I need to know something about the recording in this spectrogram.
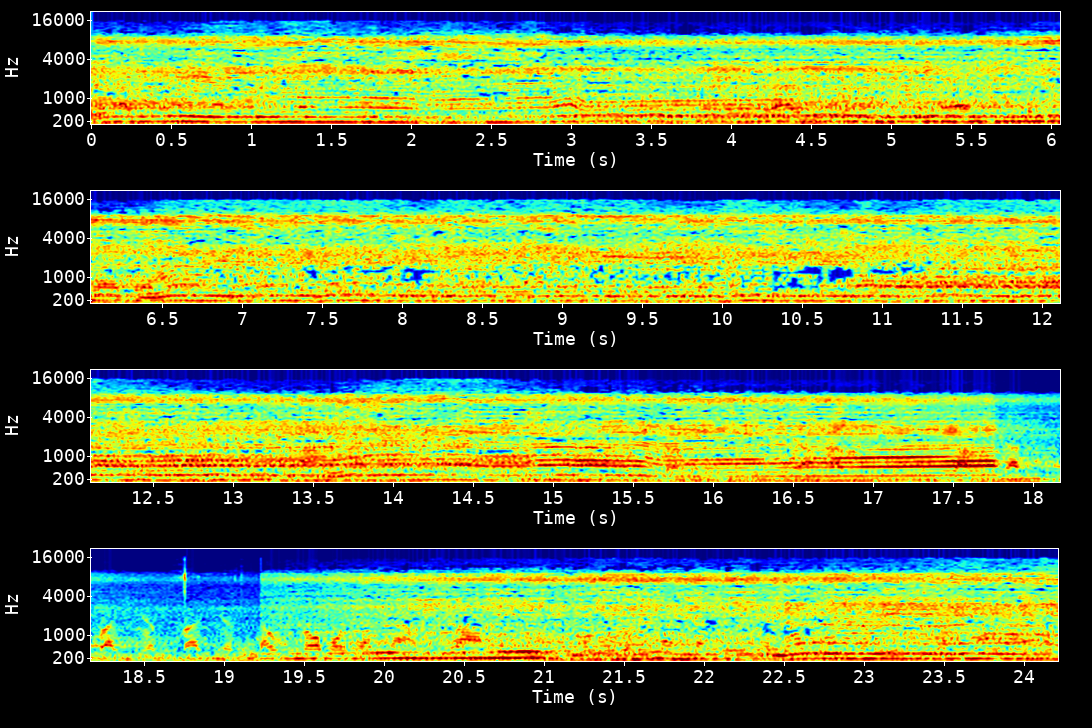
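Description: Racing motorcycle engines rev and whine loudly as bikes speed past.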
